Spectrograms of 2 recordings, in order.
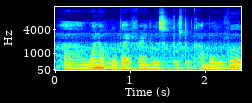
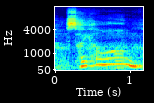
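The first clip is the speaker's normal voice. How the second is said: high call up the stairs; 11 semitones higher than usual. Retold or imitated. Son calling down to breakfast, high shout. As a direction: sing out high to the wife. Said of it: "Dia jerit".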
